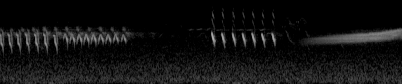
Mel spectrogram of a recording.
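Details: A European Greenfinch, common in residential areas, sings two fast, canary-like trills at different pitches, then a drawn-out, rising nasal wheeze, its signature call.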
